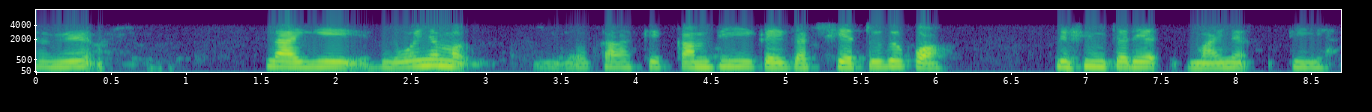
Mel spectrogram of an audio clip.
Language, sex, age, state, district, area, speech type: Manipuri, female, 45-60, Manipur, Kangpokpi, urban, conversation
